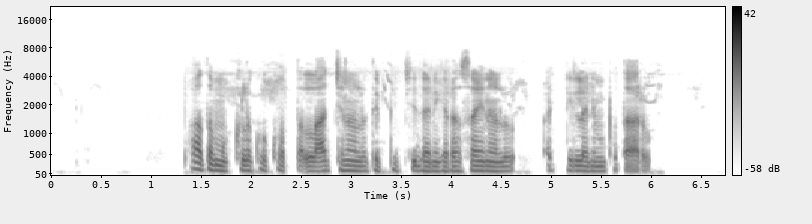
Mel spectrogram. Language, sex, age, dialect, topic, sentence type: Telugu, male, 25-30, Southern, agriculture, statement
